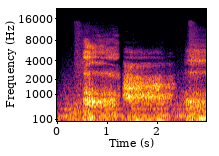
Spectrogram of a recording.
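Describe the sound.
A voice imitates Darth Vader's heavy mechanical respirator breathing from Star Wars: two long, hissing breaths, an inhale and an exhale, with a third beginning, loud with a raspy, filtered quality.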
